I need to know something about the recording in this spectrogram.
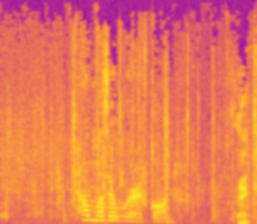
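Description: A girl speaks softly and brightly, close by.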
